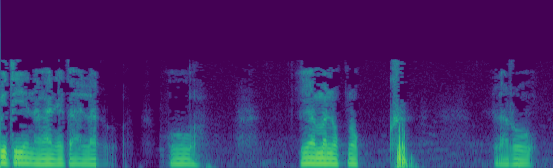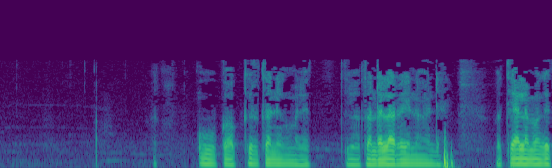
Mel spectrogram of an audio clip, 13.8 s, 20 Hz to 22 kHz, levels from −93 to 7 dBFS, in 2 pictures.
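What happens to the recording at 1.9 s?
Around 1.9 s the speech sinks by about 19 dB between 1.19 and 1.99 s, leaving a faint residue, likely one channel inverted cancelling the shared centre in mono; the waveform visibly collapses there. Throughout, the audio is watery and dull with nothing above 6 kHz, likely heavy MP3 compression at a low bitrate, shown on a spectrogram as a flat ceiling with flickering gaps.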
